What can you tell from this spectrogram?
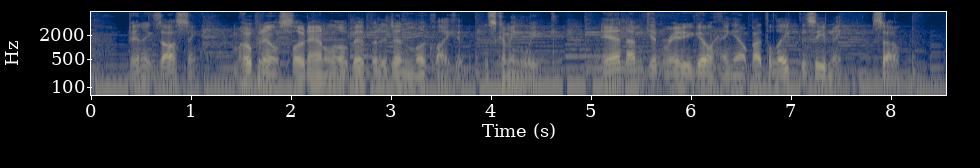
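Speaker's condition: No condition

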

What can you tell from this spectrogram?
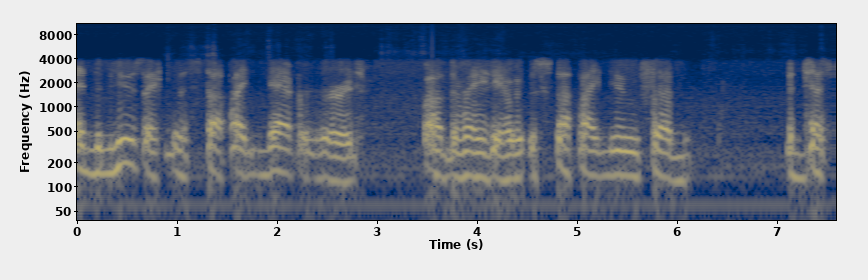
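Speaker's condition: Late-onset Pompe disease; onset age 5-6

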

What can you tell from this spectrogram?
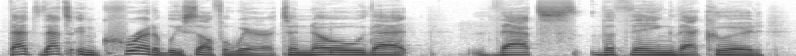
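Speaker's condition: No condition

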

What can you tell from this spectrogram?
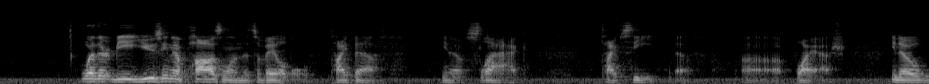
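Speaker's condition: No condition

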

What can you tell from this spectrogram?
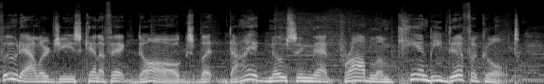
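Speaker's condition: No condition

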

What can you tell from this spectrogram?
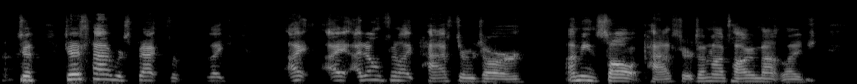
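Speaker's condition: Cerebral palsy; cerebral palsy since birth

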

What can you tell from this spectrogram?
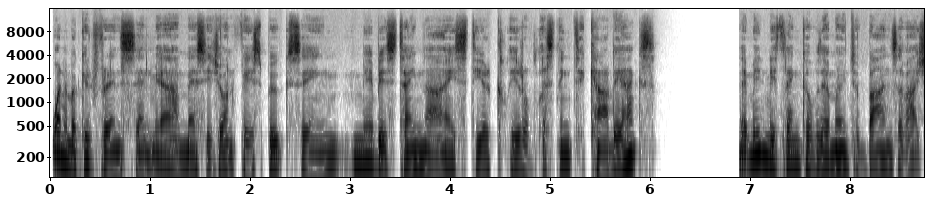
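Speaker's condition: No condition

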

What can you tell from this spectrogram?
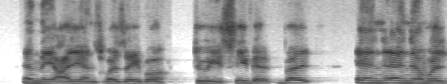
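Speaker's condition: Cerebral palsy; from birth

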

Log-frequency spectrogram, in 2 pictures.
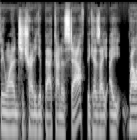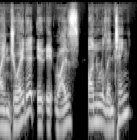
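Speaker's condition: Cleft lip and palate; bandaged

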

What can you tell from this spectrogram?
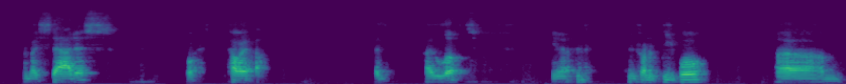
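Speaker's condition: Stuttering; stutter since childhood, known to classmates at earlier school before 7th grade; adult, past college freshman year, working, constantly trying to improve stutter; uses small talk to avoid stuttering, talked little as child, discloses stutter, training others builds confidence; repeated sounds, blocks

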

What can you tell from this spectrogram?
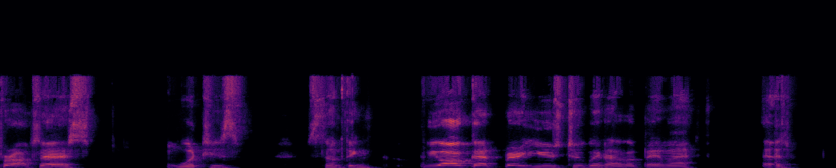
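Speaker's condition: Spastic cerebral palsy; oxygen deprivation during birth, severely limited motor skills, functional quadriplegia; lack of muscle control in head and neck, mobility impairment, print disability

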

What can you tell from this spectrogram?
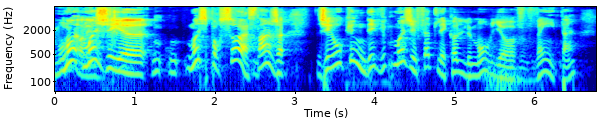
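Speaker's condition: No condition

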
